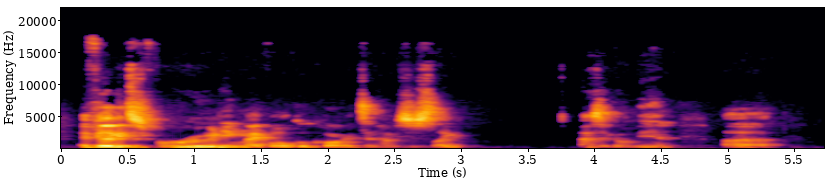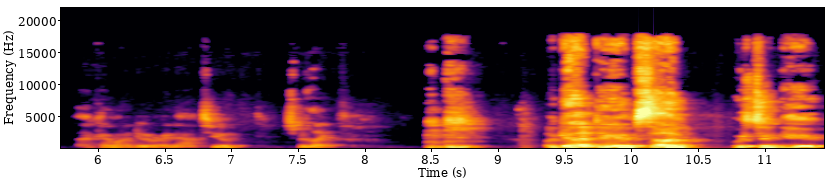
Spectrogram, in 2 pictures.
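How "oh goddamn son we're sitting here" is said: put-on gruff wrestler voice. Recording a podcast, speaker slips into a Stone Cold Steve Austin impression. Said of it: "I did that fucking Stone Cold Steve Austin voice earlier".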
